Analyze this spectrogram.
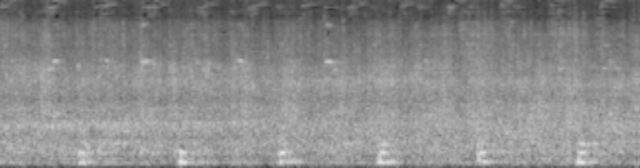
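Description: Mechanised sedge-mat weaving loom running: a continuous clatter of gears and linkages, with a low thud about every second and a quarter in its working cycle.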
